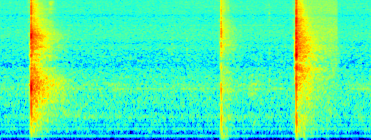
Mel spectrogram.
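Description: Three abrupt, sharp, brief sounds in a quiet room, each sudden and clipped: hiccups.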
